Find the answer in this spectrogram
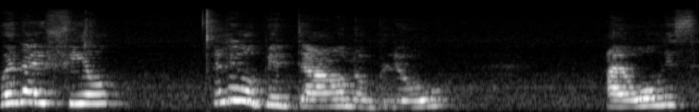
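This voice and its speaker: In a Russian accent, a woman speaks at a very slow pace. Her intonation is lively. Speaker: reads books aloud in videos.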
